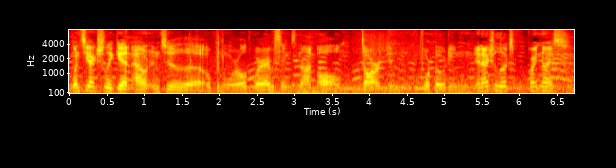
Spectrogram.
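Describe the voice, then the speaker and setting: A man's voice: medium pitch, a little fast, heavy background noise. A man giving casual, rambling commentary on a video game, with joking, sarcastic asides. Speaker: let's play host. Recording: loud game music behind. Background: video game music.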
